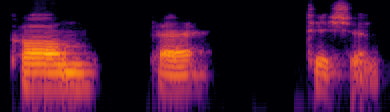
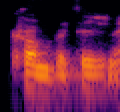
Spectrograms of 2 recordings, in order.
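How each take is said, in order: First: Competition drawn out slowly, each syllable set apart; syllables counted out slowly. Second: Said in the usual way. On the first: Shown as a demonstration. Teacher counting syllables for the class, slow and drawn out. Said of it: "that's three, I make it". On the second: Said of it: "how many is that".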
